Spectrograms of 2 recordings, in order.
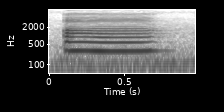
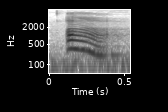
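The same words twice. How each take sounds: First: The pitch stays level and flat. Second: The pitch falls sharply and directly. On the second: "Jatuh seperti orang marah"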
